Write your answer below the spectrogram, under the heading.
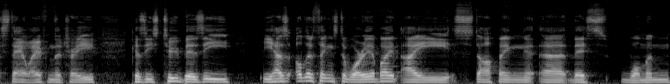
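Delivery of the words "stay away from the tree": plain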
